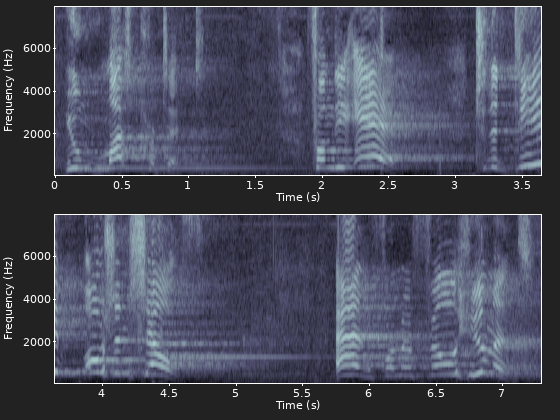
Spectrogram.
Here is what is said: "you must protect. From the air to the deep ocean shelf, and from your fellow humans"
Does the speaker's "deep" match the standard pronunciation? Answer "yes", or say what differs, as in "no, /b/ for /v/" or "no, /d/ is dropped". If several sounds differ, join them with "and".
yes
